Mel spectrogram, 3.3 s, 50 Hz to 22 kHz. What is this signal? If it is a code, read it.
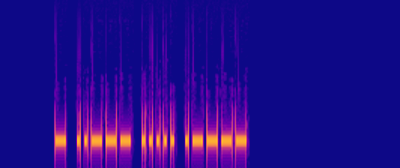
Morse code, heard as a keyed tone, about 40 wpm, 700 Hz. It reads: T251
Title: Numbers - Contest Style - 4-Digit 40wpm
